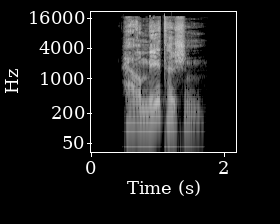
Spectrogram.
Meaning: inflection of hermetisch: 1. strong genitive masculine/neuter singular 2. weak/mixed genitive/dative all-gender singular 3. strong/weak/mixed accusative masculine singular 4. strong dative plural
- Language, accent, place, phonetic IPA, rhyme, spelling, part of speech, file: German, Germany, Berlin, [hɛʁˈmeːtɪʃn̩], -eːtɪʃn̩, hermetischen, adjective, De-hermetischen.ogg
